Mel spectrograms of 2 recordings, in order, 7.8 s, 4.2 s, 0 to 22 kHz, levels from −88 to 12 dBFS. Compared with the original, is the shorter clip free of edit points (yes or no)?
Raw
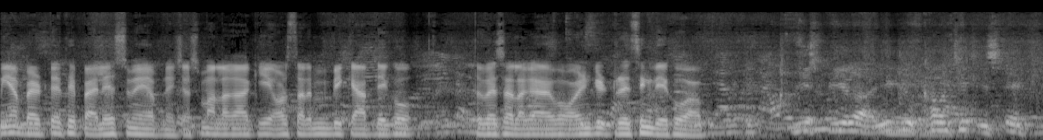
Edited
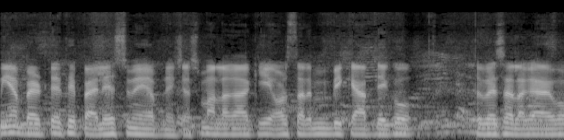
yes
